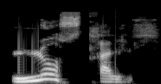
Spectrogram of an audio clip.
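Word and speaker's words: l'Australie: En este caso pegas la l con la au u que se pronuncia como una o. Lostral.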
